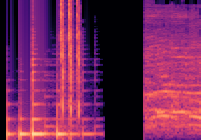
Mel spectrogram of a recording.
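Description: A short bright electronic chime plays.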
